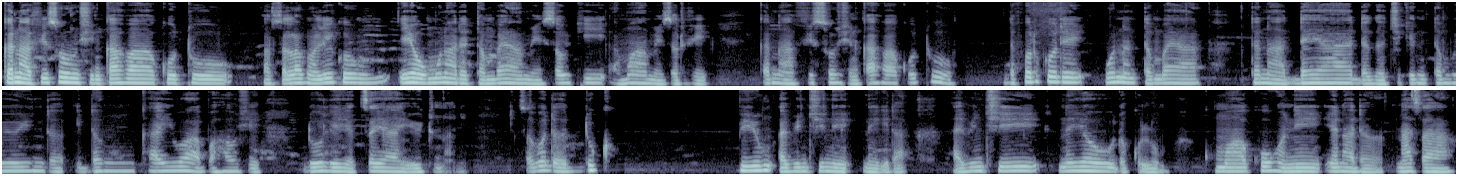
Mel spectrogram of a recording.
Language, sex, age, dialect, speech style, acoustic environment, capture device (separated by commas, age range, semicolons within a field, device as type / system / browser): Hausa, male, 18-24, Nigeria - Kano, relaxed, people talking, mobile / Linux / Chrome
